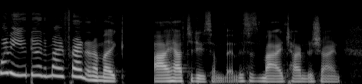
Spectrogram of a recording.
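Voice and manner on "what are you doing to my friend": mock furious, very high angry shriek. Retelling a friend confronting a girl who grabbed their friend, retelling a friend screaming. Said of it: "she's screaming at this girl".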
